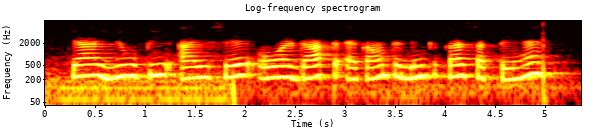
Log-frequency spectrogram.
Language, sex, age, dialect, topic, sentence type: Hindi, female, 18-24, Awadhi Bundeli, banking, question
